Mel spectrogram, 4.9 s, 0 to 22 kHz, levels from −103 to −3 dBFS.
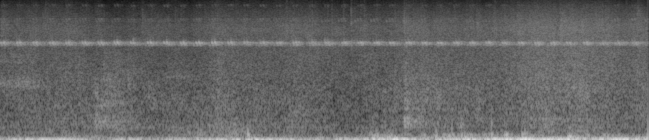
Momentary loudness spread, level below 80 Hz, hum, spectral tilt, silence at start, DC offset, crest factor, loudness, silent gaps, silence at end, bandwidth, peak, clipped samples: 4 LU; -30 dBFS; none; -2 dB/octave; 0 s; under 0.1%; 16 dB; -34 LUFS; none; 0 s; 19.5 kHz; -12 dBFS; under 0.1%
